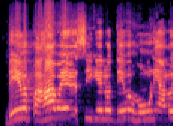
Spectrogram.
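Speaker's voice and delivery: loud, high declaiming of a verse; ringing, slowed scripture quote; emphatic verse quote. Acted. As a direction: proclaim the line to the whole hall.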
